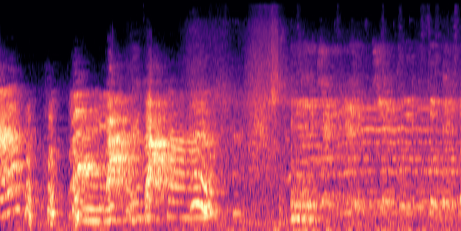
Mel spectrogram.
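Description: A small dog at a pet grooming salon in Bundang lets out a quick run of close yips, barks and whimpers, with people talking softly around it.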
